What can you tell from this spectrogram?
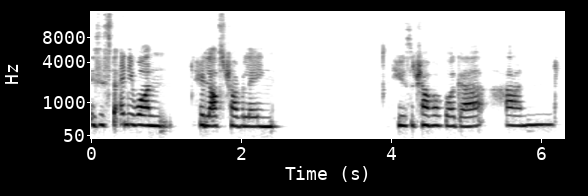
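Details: Woman with a stammer involving blocks where no air gets through and a long time to get words out; she is also blind; stammering (stuttering).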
